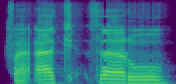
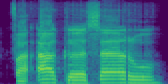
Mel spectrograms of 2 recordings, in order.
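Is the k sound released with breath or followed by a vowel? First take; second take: breath; vowel. First: The k ends with a quick puff of air. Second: The k runs straight into a short vowel. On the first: The speaker calls it right. "sifatnya ada hama suaranya dengan cepat keluar udaranya" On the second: The speaker calls it wrong. "jangan sampai menjadi fa'akesaru"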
